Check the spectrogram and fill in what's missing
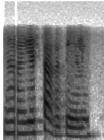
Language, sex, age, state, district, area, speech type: Kannada, female, 45-60, Karnataka, Chitradurga, rural, conversation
